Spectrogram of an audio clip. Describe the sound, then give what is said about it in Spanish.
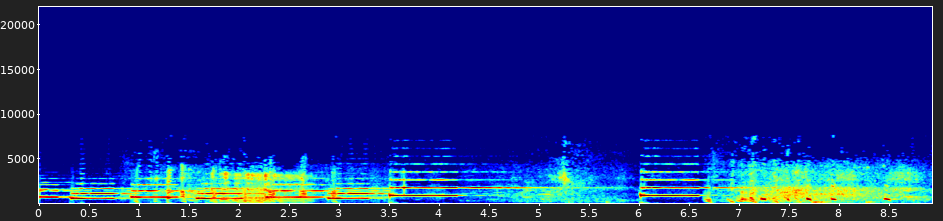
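An alarm connected to the fire department rings loudly with shrill, stepped electronic tones that shift pitch, then hold a long steady note before starting again, while voices talk and chuckle over it. “Este estaba conectado a los bomberos. Y se la alarma sobona.”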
